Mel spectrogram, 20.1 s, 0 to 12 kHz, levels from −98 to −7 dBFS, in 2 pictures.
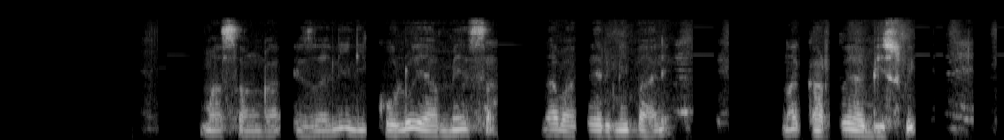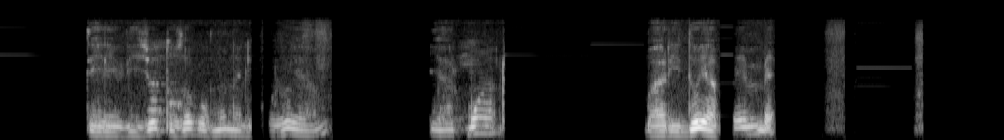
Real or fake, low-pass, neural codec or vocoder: real; 7.2 kHz; none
